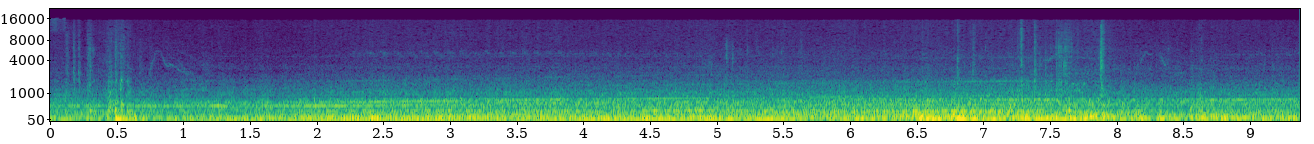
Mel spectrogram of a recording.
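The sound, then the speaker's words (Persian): Low, steady engine rumble of a military car that people are getting into. The noise stays even and moderately loud throughout, with no voices. “مسلم زن و بچه هاش رو سوار ماشین اردلان میکنه. آیسان با چادر و پوشیه همراه بچهش سوار ماشین نظامیه.”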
